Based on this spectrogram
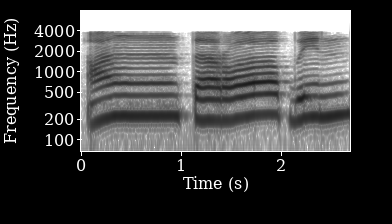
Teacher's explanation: نو دلته مونږه کم ځای کې اخفا وکړه، د نون ساکن نه پس چې کومه تا راغله، دلته مونږه دوه سیکنډ ټایم ورکو، آواز پوزی لاړو او بیا مونږه تا ادا کړه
